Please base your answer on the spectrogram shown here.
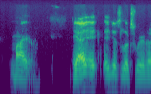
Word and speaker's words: Meier: Meier.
